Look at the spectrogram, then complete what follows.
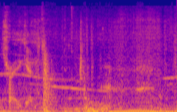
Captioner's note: thuds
